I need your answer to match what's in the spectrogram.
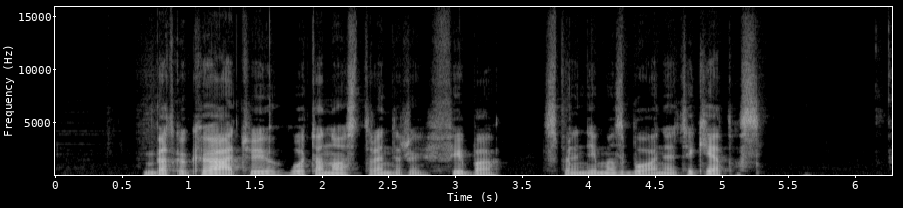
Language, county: Lithuanian, Kaunas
